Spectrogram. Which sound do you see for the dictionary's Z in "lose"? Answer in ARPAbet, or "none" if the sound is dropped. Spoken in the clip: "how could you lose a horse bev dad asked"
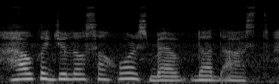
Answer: S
